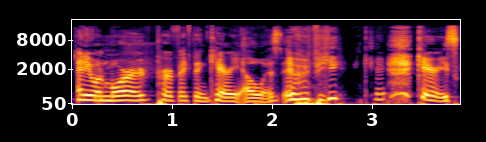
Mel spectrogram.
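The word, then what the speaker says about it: Elwes: The correct pronunciation, according to Carrie himself, is Elvis, but with a W.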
